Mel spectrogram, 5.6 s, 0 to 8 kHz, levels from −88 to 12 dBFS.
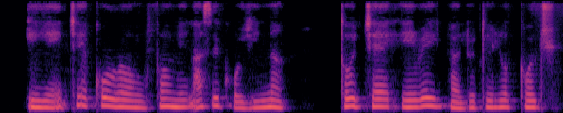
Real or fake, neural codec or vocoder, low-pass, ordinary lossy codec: fake; codec, 16 kHz, 1 kbps, FunCodec, trained on LibriTTS, 50 frames a second; 7.2 kHz; none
